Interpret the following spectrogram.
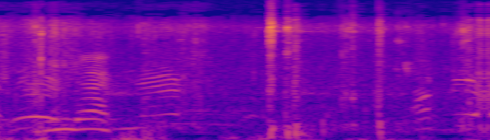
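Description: A shouted call of "Right", then a few sharp taps about a second and a half in, from ice axe picks and crampon front points striking the ice wall.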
